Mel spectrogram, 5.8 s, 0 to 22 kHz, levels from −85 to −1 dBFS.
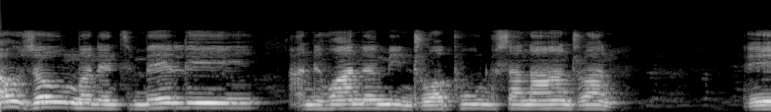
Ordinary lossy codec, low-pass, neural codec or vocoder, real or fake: none; 7.2 kHz; none; real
